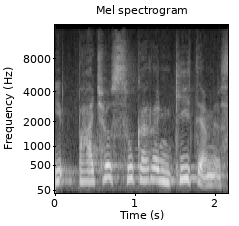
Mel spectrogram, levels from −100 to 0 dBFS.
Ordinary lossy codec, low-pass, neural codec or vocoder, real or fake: MP3, 96 kbps; 14.4 kHz; vocoder, 44.1 kHz, 128 mel bands every 256 samples, BigVGAN v2; fake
